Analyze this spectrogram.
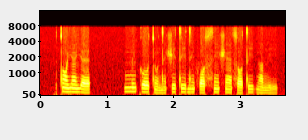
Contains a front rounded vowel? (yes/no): no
